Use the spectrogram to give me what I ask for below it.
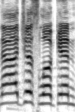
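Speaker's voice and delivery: mock very loud, very high taunting heckle. Retelling his answer in a dugout bit: imitating dugout trash talk. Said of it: "For the guy taking a pitch for a strike".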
